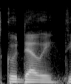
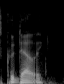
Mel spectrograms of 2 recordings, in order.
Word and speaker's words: Gudelj: And then I'm going to butcher this guy's name, this Serbian player they picked up from Sporting, Gudelj, I guess that's how you say it. – It's Gudelj. The J Gudelj, is, okay. According to the broadcast, it's Gudelj.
